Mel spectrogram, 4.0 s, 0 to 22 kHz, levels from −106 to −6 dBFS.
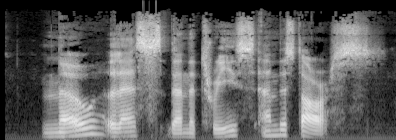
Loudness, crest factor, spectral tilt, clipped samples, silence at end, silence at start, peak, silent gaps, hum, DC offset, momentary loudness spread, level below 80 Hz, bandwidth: -15 LUFS; 18 dB; -0.5 dB/octave; under 0.1%; 0.15 s; 0.45 s; 0 dBFS; none; none; under 0.1%; 11 LU; -64 dBFS; 16.5 kHz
